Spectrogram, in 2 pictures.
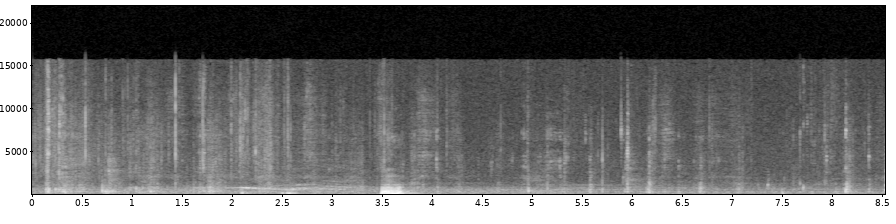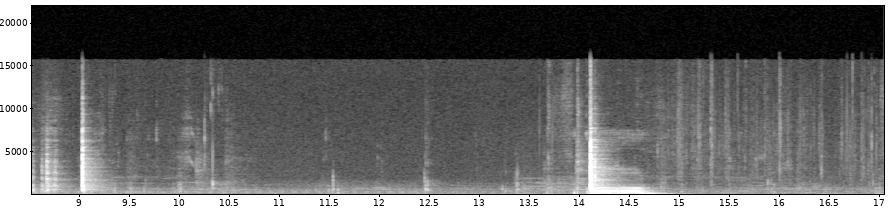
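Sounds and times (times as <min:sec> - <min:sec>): person chewing crunchy sandwich: 0:00.0 - 0:08.6, 0:14.9 - 0:17.0.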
